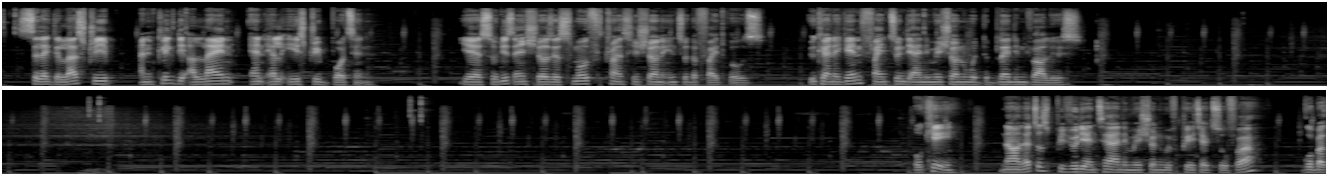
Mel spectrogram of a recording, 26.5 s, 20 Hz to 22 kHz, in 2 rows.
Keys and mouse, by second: 1.9 click, 3.8 click, 4.3 space, 8.4 space, 9.0 click, 11.2-13.0 drag, 14.5 click, 15.0 space, 17.3 click, 18.0 space, 21.2 space.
